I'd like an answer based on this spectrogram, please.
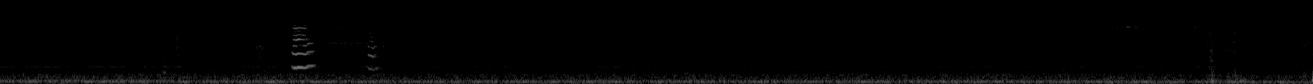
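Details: Hoarse, pleading meow from Toto, a clingy pet cat seemingly desperate to get a message across; one strained meow lasting about a second, then quiet room noise with a steady hum and a few soft clicks and knocks.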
